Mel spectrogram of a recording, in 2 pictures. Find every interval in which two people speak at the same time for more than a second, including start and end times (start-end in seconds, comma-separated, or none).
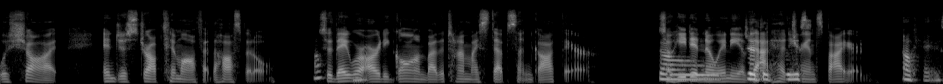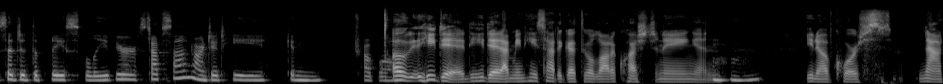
6.6-8.1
